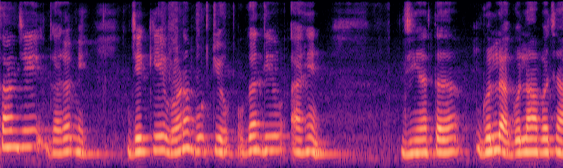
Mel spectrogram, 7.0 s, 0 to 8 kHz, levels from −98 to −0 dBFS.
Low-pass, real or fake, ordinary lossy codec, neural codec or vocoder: none; fake; none; codec, 16 kHz, 16 kbps, FreqCodec, smaller model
